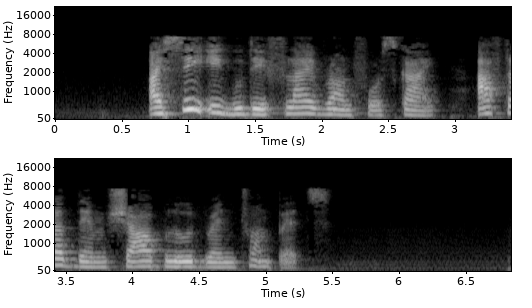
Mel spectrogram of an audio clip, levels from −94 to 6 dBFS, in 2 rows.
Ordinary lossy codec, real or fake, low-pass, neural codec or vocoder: MP3, 32 kbps; fake; 7.2 kHz; codec, 16 kHz, 0.4 kbps, LongCat-Audio-Codec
